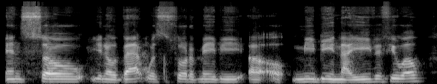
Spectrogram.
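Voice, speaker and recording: A middle-aged man, speaking in an easygoing, unhurried way. He tells stories in a casual podcast interview and often stops to restart a thought. His pitch sits in an ordinary middle range. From New Orleans, Louisiana. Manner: relaxed storyteller, many fillers and restarts. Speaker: company CEO and guest.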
